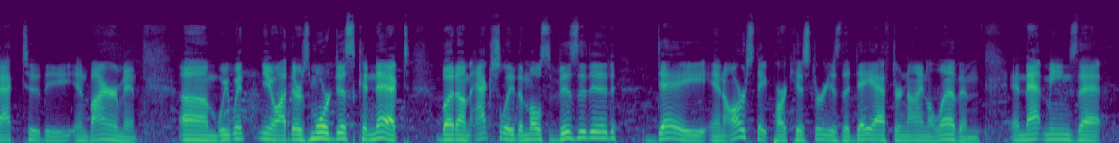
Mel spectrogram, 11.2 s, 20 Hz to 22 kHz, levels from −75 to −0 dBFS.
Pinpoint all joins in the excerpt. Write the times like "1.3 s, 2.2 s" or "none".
2.9 s

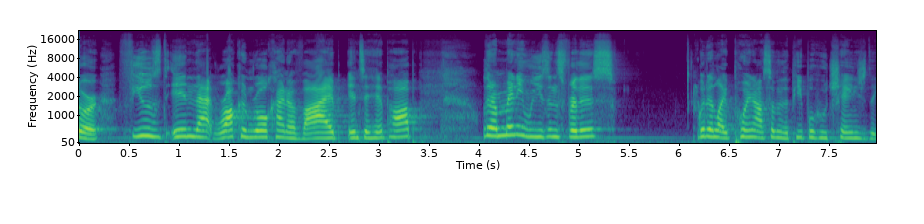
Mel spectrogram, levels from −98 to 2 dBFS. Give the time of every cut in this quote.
1.3 s, 4.1 s, 6.2 s

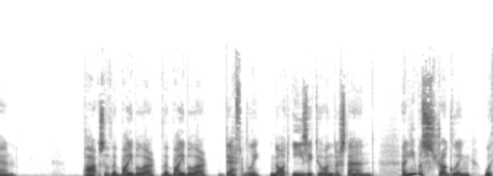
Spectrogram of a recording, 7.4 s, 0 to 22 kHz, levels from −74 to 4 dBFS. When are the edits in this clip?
2.4 s

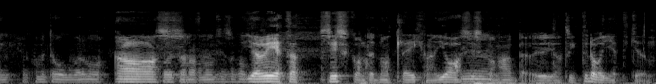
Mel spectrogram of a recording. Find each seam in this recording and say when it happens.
1.1 s, 2.0 s, 3.2 s, 3.7 s, 4.6 s

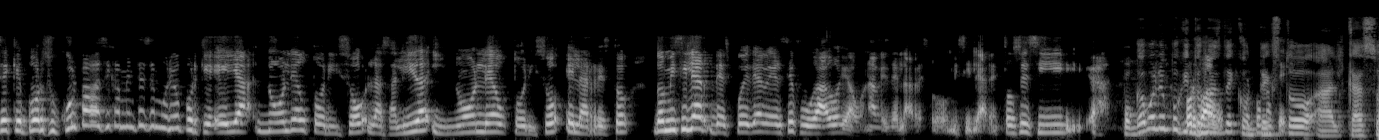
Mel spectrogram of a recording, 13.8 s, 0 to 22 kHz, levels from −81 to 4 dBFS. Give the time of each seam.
none

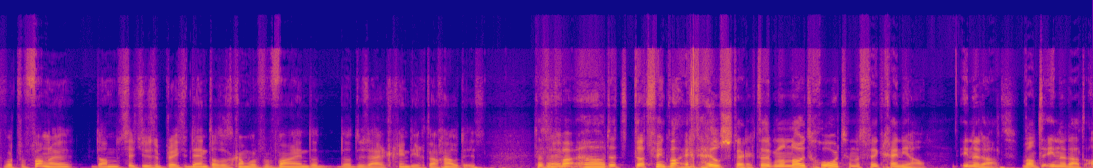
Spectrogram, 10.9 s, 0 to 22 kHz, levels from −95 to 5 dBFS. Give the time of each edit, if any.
none

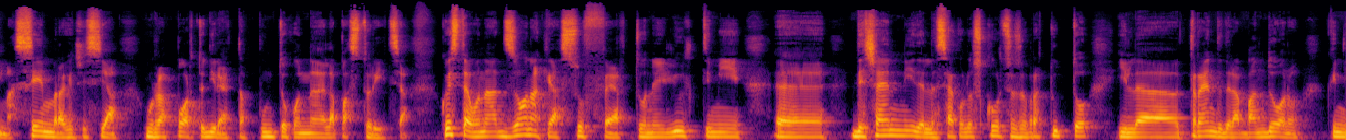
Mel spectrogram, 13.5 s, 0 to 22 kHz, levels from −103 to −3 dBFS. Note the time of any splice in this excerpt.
none

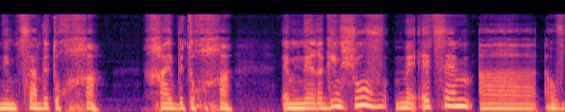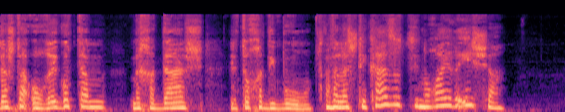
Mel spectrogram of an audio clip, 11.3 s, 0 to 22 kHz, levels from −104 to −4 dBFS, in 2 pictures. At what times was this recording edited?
none

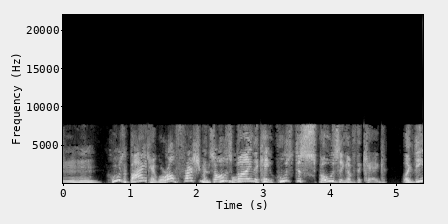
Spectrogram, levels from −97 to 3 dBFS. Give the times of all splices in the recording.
1.3 s, 2.2 s

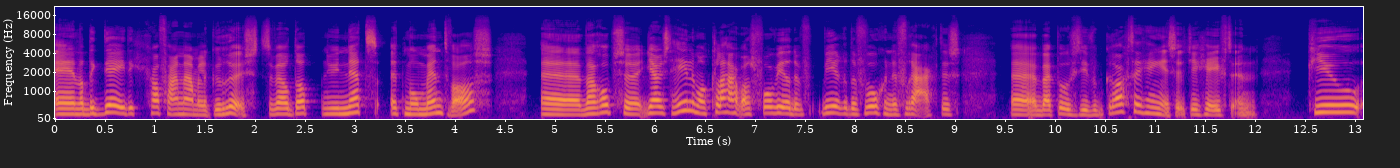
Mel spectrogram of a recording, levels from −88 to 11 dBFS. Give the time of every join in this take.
none

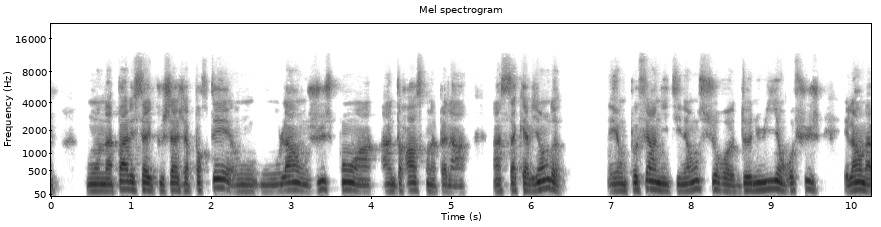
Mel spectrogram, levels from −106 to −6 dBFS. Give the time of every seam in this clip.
none

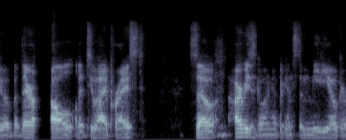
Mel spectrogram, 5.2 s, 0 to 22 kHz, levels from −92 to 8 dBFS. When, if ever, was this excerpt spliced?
1.2 s, 3.9 s

